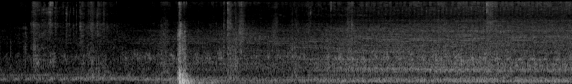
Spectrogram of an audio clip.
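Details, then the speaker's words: 2005 Dodge Magnum R/T 5.7 Hemi V8 cold-started after close to a week sitting at 15°F, stock exhaust: door thump then steady low V8 idle settling smoothly with even rumble, no knocks or ticks; normal idle. "there it is it's got completely stock exhaust so this is not impressive at all so you can hear it"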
